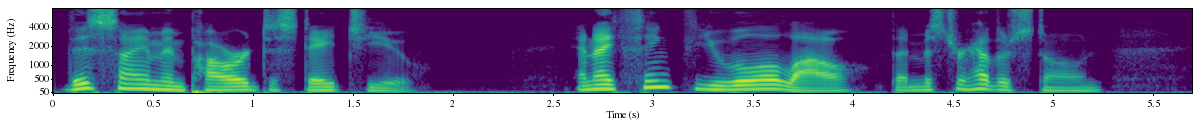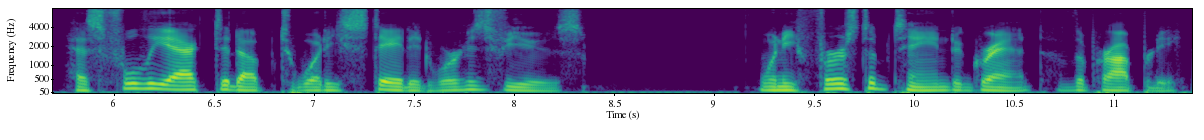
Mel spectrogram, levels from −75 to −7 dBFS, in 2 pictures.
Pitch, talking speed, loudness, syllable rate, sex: 125 Hz, 195 wpm, -20 LUFS, 5.8 syllables/s, male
